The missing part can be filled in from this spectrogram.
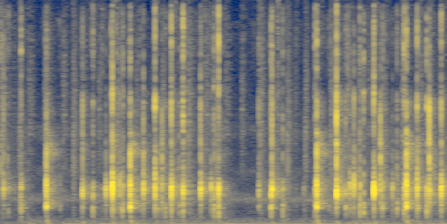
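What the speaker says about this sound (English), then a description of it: "My only criticism of this keyboard is that it was a bit loud." Rapid, clacky typing on a mechanical gaming keyboard, sharp uneven keystrokes in quick bursts, close and crisp with no voices.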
